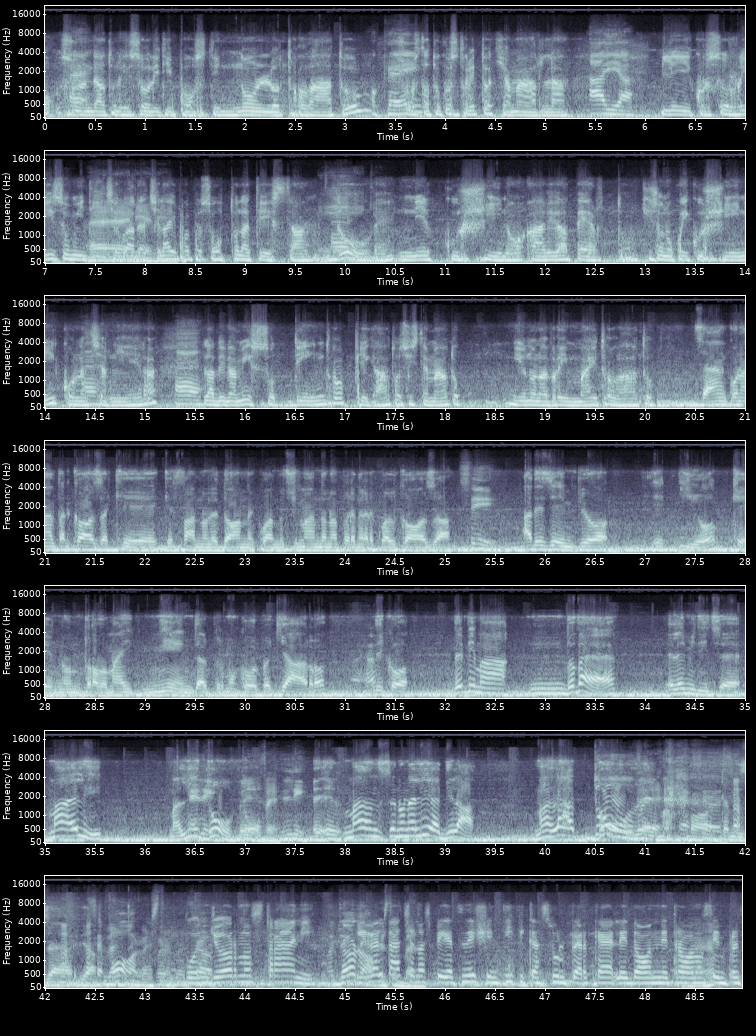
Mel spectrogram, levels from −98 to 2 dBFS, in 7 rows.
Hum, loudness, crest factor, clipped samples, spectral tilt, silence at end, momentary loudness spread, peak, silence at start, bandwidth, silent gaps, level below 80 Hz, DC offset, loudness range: none; -11 LUFS; 10 dB; under 0.1%; -5.5 dB/octave; 0 s; 3 LU; 0 dBFS; 0 s; over 20 kHz; none; -28 dBFS; under 0.1%; 1 LU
